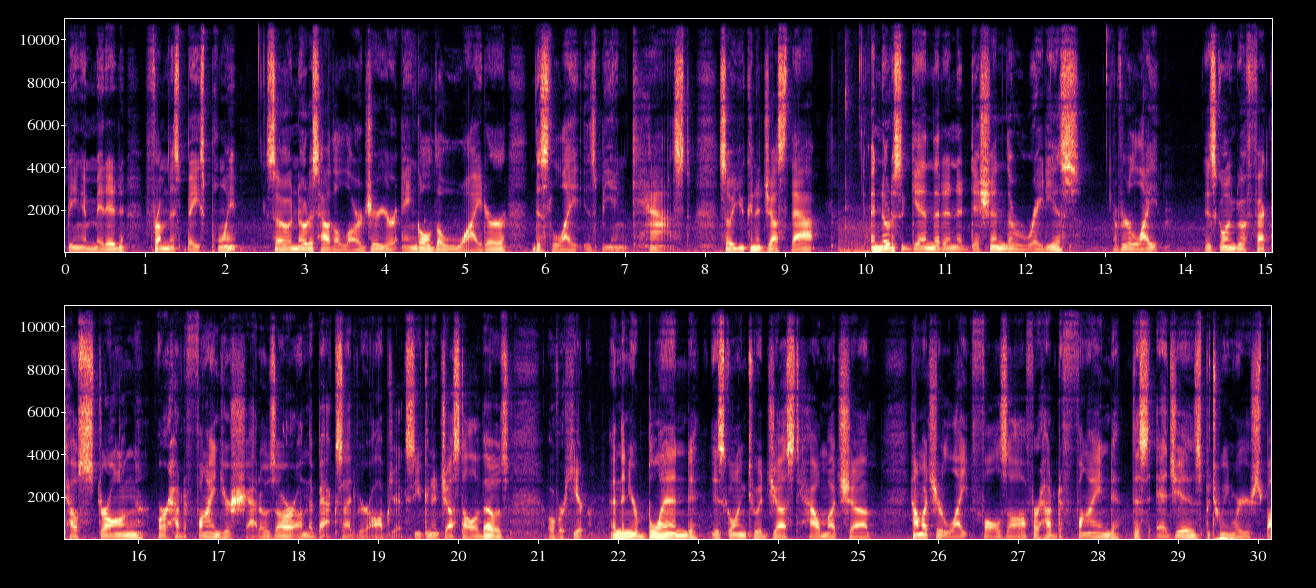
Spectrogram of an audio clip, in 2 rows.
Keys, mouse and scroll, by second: 3.2 click, 8.6 click.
